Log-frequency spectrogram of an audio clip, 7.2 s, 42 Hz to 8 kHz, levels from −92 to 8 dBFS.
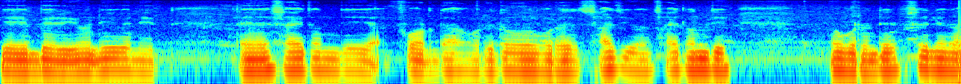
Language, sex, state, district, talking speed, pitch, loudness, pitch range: Chakma, male, Tripura, West Tripura, 100 wpm, 95 Hz, -16 LUFS, 95-100 Hz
